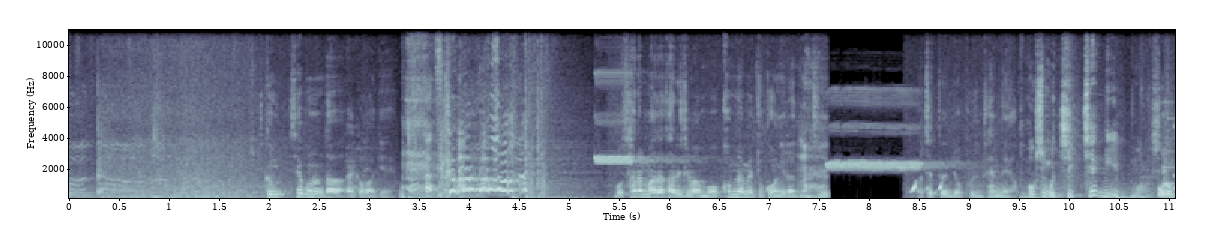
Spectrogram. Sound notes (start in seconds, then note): 3.3 laughing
